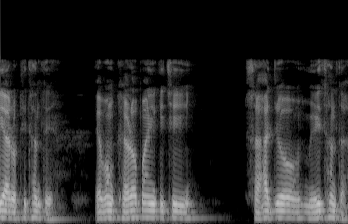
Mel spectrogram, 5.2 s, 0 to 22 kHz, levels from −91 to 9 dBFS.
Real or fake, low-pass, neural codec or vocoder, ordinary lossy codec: real; 7.2 kHz; none; none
